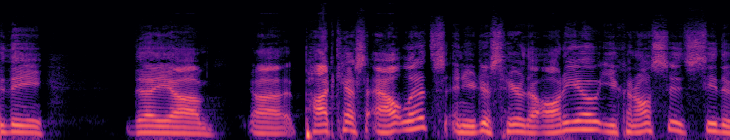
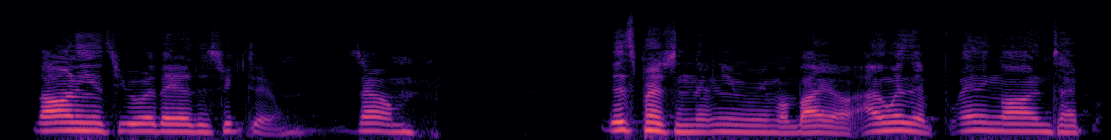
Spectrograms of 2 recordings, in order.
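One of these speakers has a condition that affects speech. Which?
The second: cerebral palsy; cannot type, dictates writing; atypical speech, concentrates on voice and pronunciation publicly.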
